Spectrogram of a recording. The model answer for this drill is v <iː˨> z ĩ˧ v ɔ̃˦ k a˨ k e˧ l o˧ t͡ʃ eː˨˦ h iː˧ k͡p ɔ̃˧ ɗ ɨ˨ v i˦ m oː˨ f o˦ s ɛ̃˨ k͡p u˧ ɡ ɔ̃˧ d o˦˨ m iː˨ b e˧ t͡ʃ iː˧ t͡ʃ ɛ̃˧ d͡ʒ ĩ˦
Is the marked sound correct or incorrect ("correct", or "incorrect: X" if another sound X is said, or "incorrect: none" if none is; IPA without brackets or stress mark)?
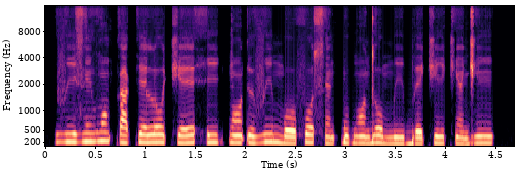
correct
